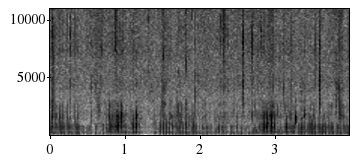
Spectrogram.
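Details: Close, vibrating cat purr with a pulsing texture, breath cycles swelling roughly every second and a brief dip after one second; faint clicks scattered throughout.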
